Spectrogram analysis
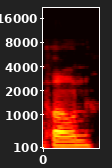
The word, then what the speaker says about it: Poe: Please don't ever mispronounce his name ever again. Edgar Allan Poe.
